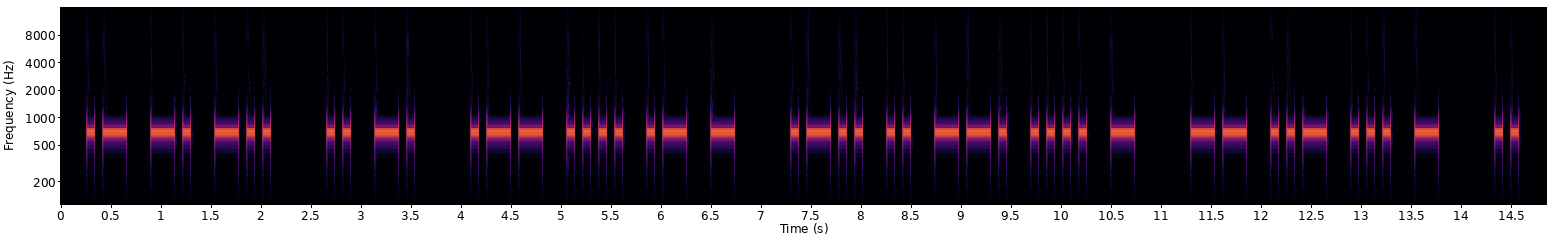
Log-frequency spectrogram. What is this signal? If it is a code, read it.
Morse code, heard as a keyed tone, about 15 wpm, 700 Hz. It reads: AND IN WHAT LIGHT MUST I
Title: Sentences from Top 1000 Words - Review Part 2 - 15wpm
